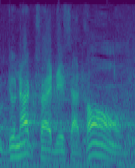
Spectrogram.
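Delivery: low, soft Indian yogi voice; calm yogi warning. Retold or imitated. Indian yogi at home warning viewers, low and calm.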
